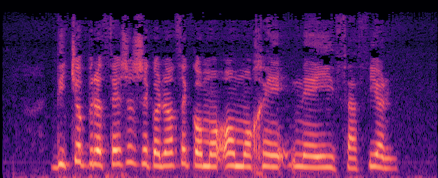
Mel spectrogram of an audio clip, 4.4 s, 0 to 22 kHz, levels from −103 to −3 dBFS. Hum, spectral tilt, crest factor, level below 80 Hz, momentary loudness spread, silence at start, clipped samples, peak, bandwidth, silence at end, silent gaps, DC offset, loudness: none; -4 dB/octave; 18 dB; -58 dBFS; 7 LU; 0.5 s; under 0.1%; -6 dBFS; 15.5 kHz; 0.4 s; none; under 0.1%; -24 LUFS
